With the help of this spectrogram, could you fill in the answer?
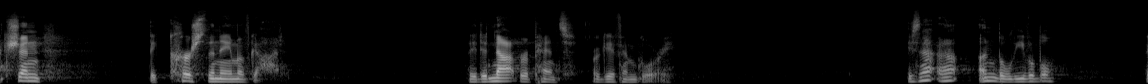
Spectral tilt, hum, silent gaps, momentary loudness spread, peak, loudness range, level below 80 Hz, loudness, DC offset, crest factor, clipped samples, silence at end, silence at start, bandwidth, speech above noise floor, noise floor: -4 dB/octave; none; none; 19 LU; -6 dBFS; 10 LU; -80 dBFS; -31 LUFS; under 0.1%; 28 dB; under 0.1%; 0.95 s; 0 s; 16 kHz; 41 dB; -72 dBFS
